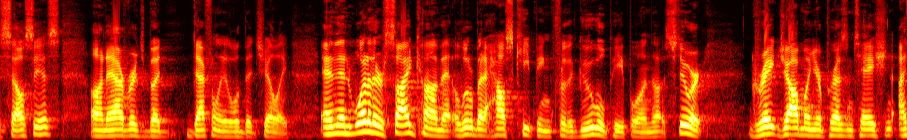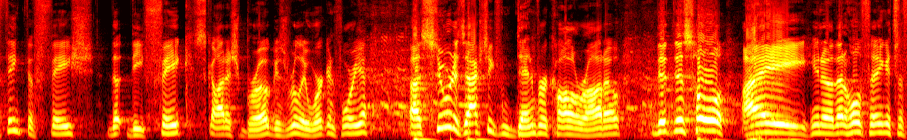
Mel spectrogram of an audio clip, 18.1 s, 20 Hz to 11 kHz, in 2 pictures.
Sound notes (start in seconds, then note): 12.6 laughter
